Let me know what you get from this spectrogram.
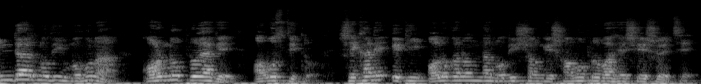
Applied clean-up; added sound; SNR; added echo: none; none; none; reverberation time 0.2 s.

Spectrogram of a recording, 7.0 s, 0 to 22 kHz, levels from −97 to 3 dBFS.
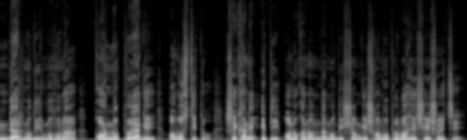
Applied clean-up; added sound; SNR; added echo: none; none; none; none.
